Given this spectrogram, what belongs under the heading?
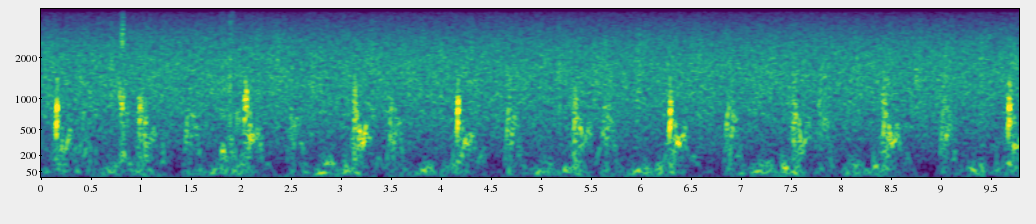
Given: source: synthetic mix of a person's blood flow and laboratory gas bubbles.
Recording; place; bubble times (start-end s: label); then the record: Doppler ultrasound of blood flow; precordium
0.45-0.57 s: bubbles
0.76-0.89 s: bubbles
1.01-1.14 s: bubbles
1.19-1.25 s: bubbles
1.76-2.24 s: bubbles
From the record:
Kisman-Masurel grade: 211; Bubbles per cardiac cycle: several, 3 to 8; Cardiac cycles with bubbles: 1 to 10%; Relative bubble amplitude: barely perceptible (0.100 to 0.250); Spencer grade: 1 (occasional bubble signal discernible with the cardiac motion signal, with majority of cardiac periods free of bubbles); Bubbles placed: anywhere in the cardiac cycle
